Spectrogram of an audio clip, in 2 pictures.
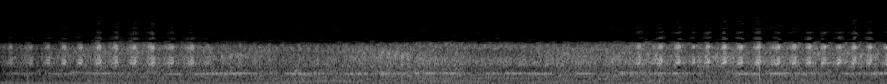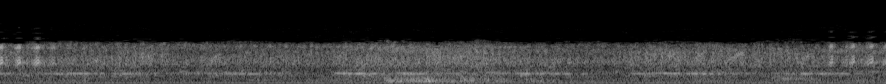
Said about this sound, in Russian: Или как музицируют лягушки, собравшись в многоголосые хоры.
